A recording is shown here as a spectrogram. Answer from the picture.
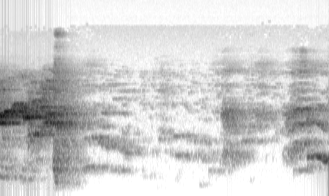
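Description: A high-pitched voice calling out, loudest in the first second, followed by fainter murmured voice sounds.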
